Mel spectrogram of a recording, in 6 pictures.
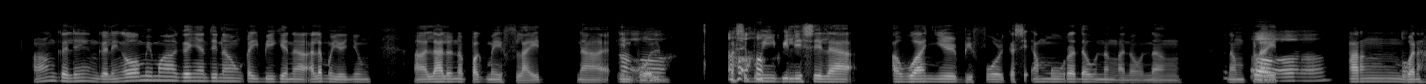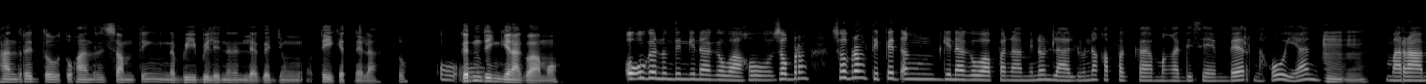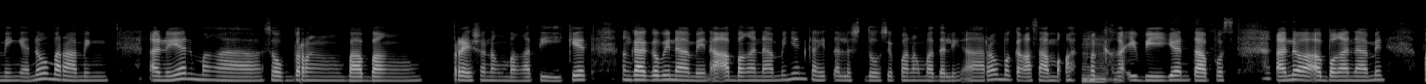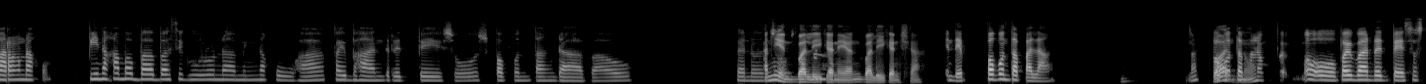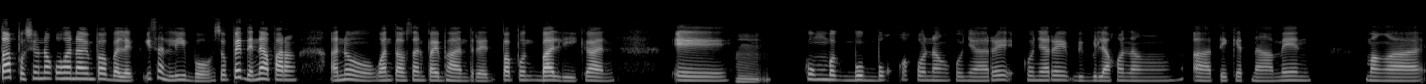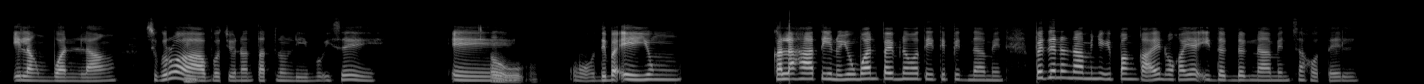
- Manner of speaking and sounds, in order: laughing while speaking: "oo"; tapping; other background noise; lip smack
- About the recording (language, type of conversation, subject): Filipino, unstructured, Ano ang pakiramdam mo kapag malaki ang natitipid mo?
- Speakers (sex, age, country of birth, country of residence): female, 30-34, Philippines, Philippines; male, 25-29, Philippines, Philippines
